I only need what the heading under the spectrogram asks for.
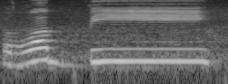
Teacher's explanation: را کو موٹا کر کے پڑھیں گے کیونکہ اس کے اوپر زبر ہے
